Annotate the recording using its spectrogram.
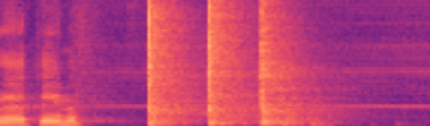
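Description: A plastic toy hammer knocks on a toy workbench.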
